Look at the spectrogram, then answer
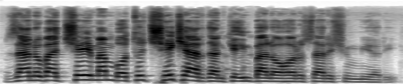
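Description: An anguished martyred man cries out in a raised, pleading voice, the words thrown hard and loud. A preacher puts him on in the middle of a mourning sermon. The sound is a preacher's own voice lifted into a lament. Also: on the high side, fairly even intonation, pitched above the performer's own voice, natural voice. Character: martyred man's voice crying out in anguish.

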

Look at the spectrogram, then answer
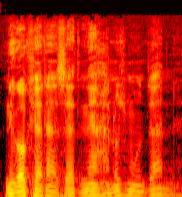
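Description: A middle-aged man preaching a religious sermon, telling a story with emotion, his voice climbing high when he acts out the figures and dropping soft for asides. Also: steady tone. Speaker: cleric preacher. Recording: long hall reverb.

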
